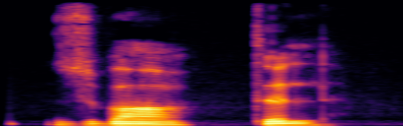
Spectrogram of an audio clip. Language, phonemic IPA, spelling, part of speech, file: Pashto, /zbɑ.ˈt̪əl/, زباتل, verb, Zbaatal.wav
- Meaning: to remind someone of the favour you have done for them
